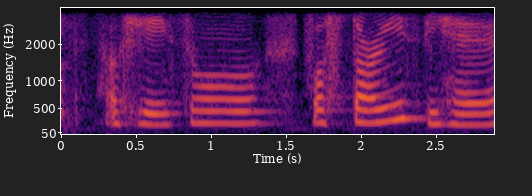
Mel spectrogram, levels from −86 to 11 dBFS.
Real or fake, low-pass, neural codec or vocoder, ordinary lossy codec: real; 3.6 kHz; none; none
